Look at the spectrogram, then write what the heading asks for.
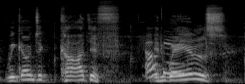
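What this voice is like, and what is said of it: Put-on accent attempt. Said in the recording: “Stop it. I hate when you try to do accents.”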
